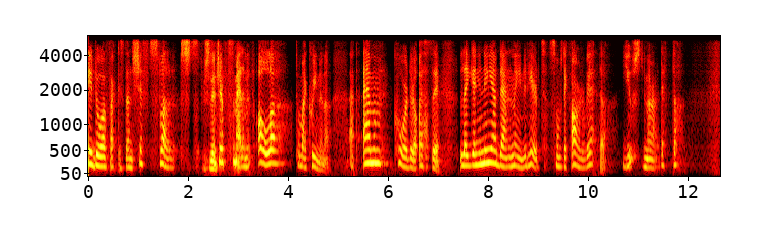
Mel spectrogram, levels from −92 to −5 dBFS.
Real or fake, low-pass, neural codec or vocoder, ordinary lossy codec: fake; 5.4 kHz; codec, 16 kHz in and 24 kHz out, 0.4 kbps, LongCat-Audio-Codec, fine tuned four codebook decoder; none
